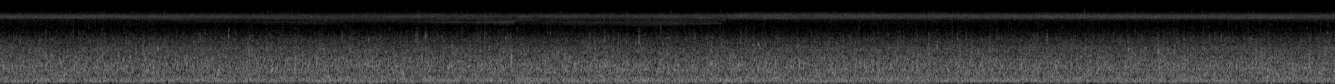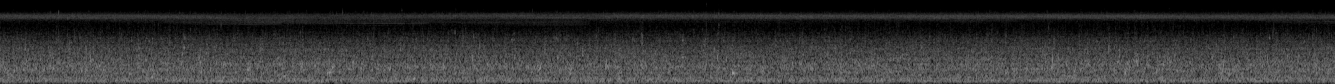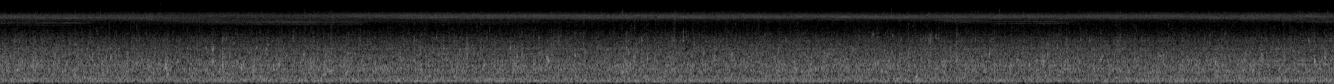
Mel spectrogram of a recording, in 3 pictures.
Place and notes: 白鮑溪, Shoufeng Township - Streams of sound
Streams of sound, Very hot weather
Zoom H2n MS+XY
Hualien County, Taiwan, 28 August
